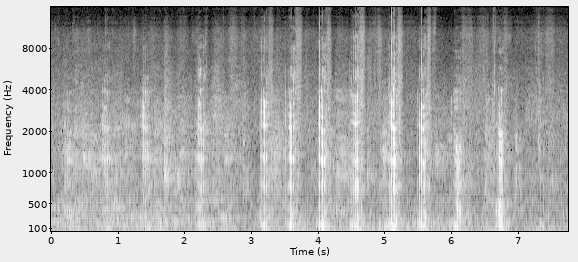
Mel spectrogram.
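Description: Pigs grunting in a rhythmic series of short grunts, about two a second, that grow louder from about three seconds in. The sound comes from a sow nursing a litter of piglets, and the steady rhythm is typical of a sow's nursing grunts.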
